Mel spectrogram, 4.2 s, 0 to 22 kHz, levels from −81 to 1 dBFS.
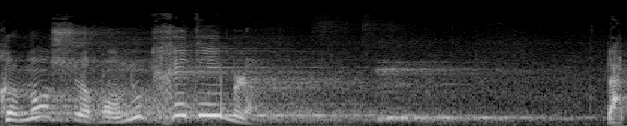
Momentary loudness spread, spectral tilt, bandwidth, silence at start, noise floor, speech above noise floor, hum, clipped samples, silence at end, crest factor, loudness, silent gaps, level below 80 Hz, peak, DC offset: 20 LU; -5.5 dB/octave; 10.5 kHz; 0 s; -41 dBFS; 23 dB; none; under 0.1%; 0 s; 20 dB; -20 LUFS; none; -64 dBFS; -2 dBFS; under 0.1%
